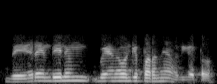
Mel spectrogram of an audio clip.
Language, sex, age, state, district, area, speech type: Malayalam, male, 18-30, Kerala, Idukki, rural, conversation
